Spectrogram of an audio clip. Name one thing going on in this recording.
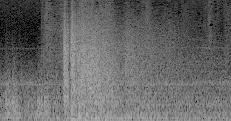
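Heavy naval guns fire another booming salvo.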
